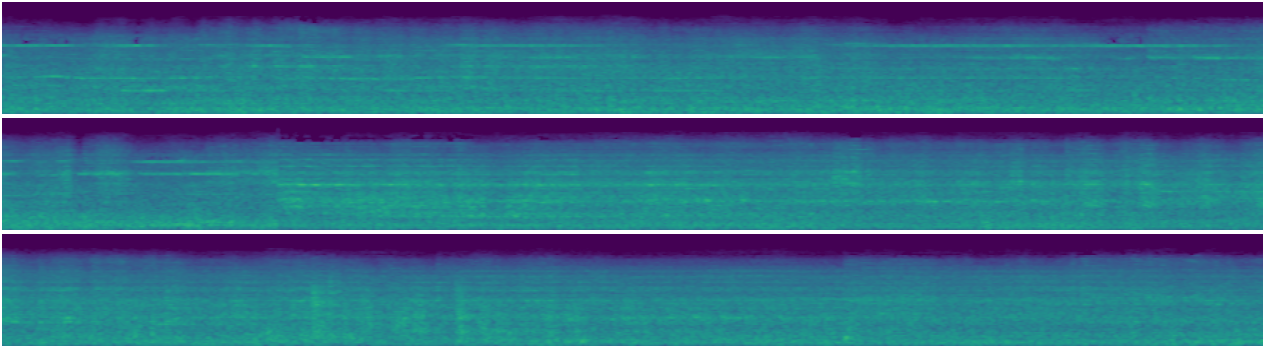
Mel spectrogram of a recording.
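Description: Freight train of covered hopper cars rolling past on a curve: steady rumble of wheels on rail with high-pitched wheel squeal and some clicking over rail joints. The squeal changes pitch about a third of the way through, going from several thin high tones to a lower, fuller squeal.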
